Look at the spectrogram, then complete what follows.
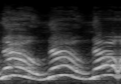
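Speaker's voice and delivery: loud high-pitched yell. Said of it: "So I'm yelling".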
